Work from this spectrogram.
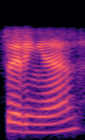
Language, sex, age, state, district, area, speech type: Tamil, female, 45-60, Tamil Nadu, Namakkal, rural, conversation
